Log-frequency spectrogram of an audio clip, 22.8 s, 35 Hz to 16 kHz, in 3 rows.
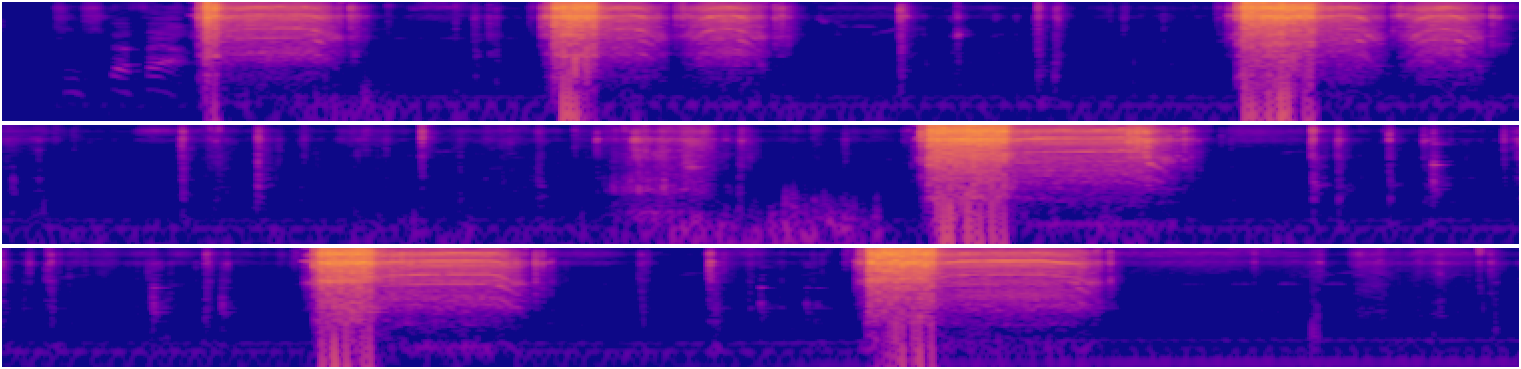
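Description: Milwaukee Fuel cordless impact wrench (1400 ft-lb) with a Sunex 14 mm 12-point impact socket hammering crankshaft main-cap bolts loose on a bare engine block. There are six short bursts, each a sharp hammering start that drops to a quieter run as the bolt spins out.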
